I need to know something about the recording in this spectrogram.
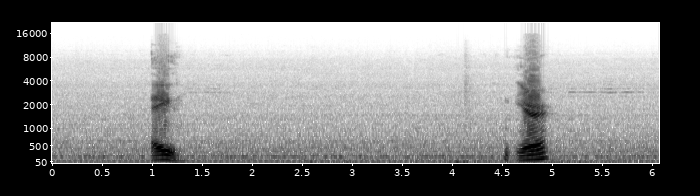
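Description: A man lets out short, loud exclamations close to a microphone.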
